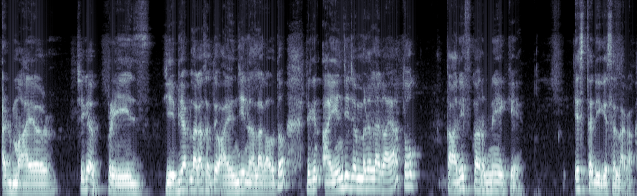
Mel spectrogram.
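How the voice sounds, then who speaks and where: A male English teacher walks through grammar in a lesson. His voice is mellow and warm and sits at an ordinary pitch. He pauses often to check in with the learner and draws out each example sentence slowly. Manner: keeps checking in with "theek hai".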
